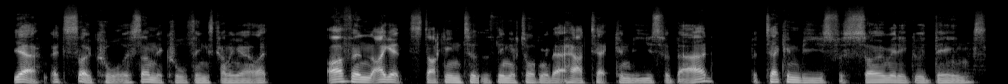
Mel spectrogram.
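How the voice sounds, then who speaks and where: Someone with an Australian accent speaks at a fairly quick pace with ordinary pitch variation. The recording is very clean and dry, close with no echo, over a silent background. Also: man, very deep, low pitch for a man. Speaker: cyber security consultant, former hacker. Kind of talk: casual interview chat.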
